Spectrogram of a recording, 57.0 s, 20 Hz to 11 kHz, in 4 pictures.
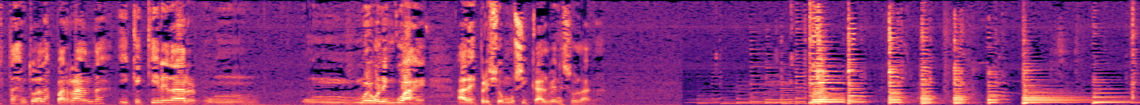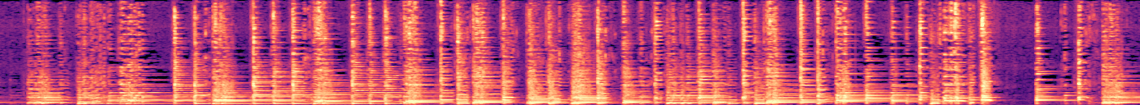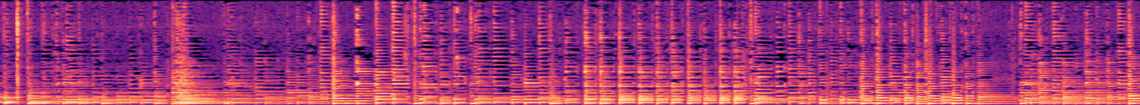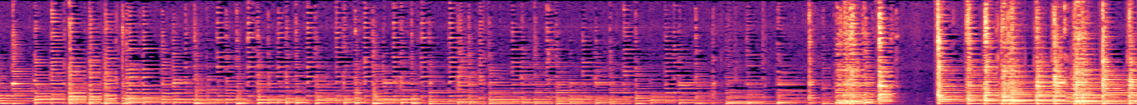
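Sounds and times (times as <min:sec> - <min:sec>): picked melody notes: 0:00.0 - 0:56.9
strummed small guitar: 0:08.5 - 0:56.9.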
